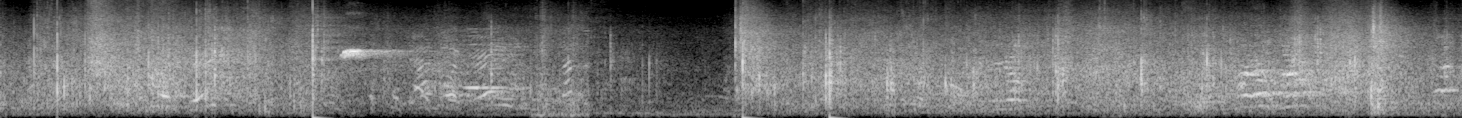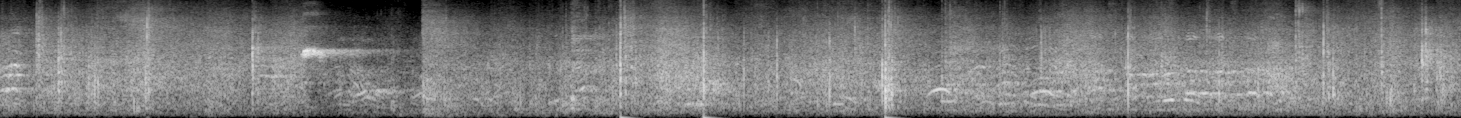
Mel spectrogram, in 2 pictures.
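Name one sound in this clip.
Ice skates scrape and hiss across the ice in a large echoing hall.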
